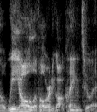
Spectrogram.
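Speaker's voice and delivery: blunt, firm adventurer character voice. Voicing the armed adventurer in the middle as the group approaches: voicing an armed adventurer. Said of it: "the one in the middle goes".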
